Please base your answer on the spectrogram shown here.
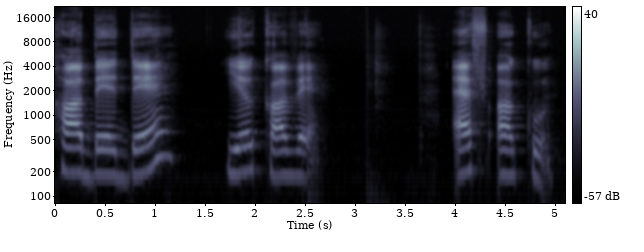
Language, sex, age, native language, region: Slovenian, female, 18-29, Slovenian, Drava region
